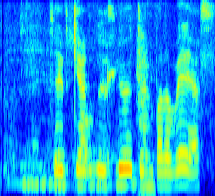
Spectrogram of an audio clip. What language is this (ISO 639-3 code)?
isl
